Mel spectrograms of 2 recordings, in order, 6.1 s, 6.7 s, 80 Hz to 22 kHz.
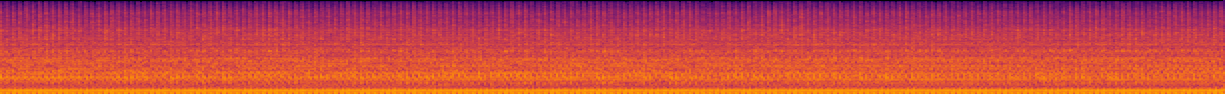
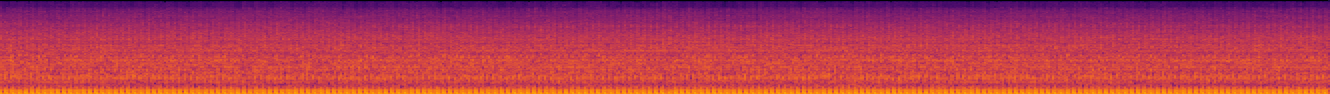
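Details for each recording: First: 6,000 watt Troy-Bilt generator, engine runs but previously made no power; after rewiring, running at governed speed with a steady, even drone and no knock, output only about 110 volts, low, so the AVR needs adjustment; low output voltage. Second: 6,000 watt Troy-Bilt generator after AVR adjustment to 119.9 volts, 3000 watt load test: steady, even low hum at constant speed, no hunting or misses, above 60 hertz at about 118.6 volts; healthy generator under load.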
